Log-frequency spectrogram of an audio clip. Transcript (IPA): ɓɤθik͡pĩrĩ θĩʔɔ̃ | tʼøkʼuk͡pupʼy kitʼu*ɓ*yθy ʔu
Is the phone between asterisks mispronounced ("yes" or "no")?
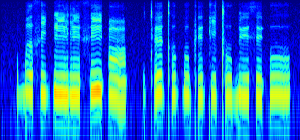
no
